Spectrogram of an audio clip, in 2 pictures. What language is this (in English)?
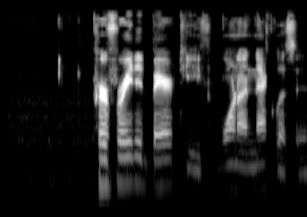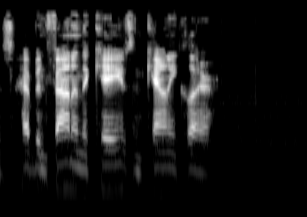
English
